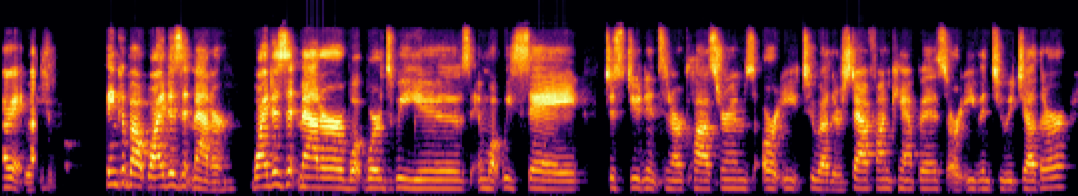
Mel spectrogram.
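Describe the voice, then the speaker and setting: Brief: lowish-voiced woman leading a workshop, repeats her questions to the room. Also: fairly even intonation, normal speed, a bit bright. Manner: repeats prompts to the audience. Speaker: workshop presenter. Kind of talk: conference workshop talk.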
